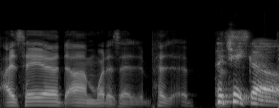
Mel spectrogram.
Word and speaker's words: Pacheco: and i'm never going to be able to pronounce his last name right uh isaiah um what is it pacheco pacheco that's it yeah um i mean i know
